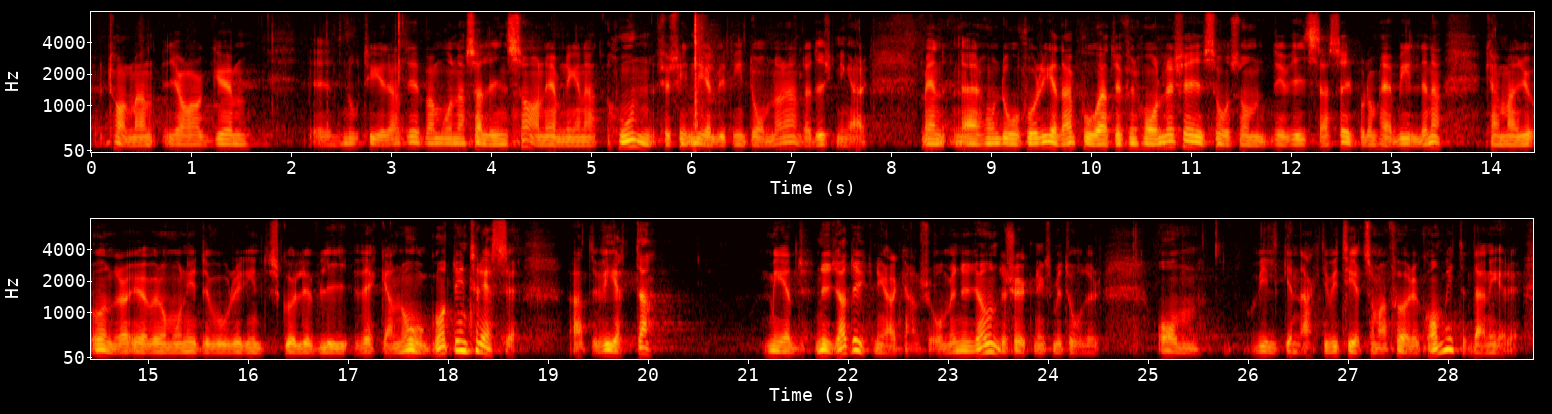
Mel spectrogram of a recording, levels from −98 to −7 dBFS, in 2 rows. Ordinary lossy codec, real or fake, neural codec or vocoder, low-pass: none; real; none; none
